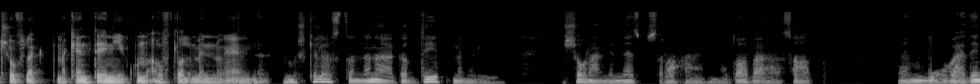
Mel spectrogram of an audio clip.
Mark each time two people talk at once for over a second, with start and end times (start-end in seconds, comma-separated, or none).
none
